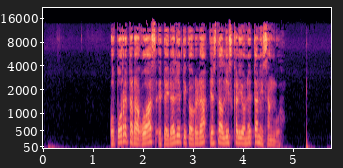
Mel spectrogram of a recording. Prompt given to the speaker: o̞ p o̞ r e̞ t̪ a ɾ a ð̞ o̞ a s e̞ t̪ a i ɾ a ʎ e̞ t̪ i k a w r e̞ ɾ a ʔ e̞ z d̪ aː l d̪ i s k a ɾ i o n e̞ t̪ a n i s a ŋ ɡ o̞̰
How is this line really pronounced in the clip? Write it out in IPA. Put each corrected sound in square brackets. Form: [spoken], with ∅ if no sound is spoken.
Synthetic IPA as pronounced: o̞ p o̞ r e̞ t̪ a ɾ a [ɣ̞] o̞ a s e̞ t̪ a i ɾ a ʎ e̞ t̪ i k a w r e̞ ɾ a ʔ e̞ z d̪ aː l d̪ i s k a ɾ i o n e̞ t̪ a n i s a ŋ ɡ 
